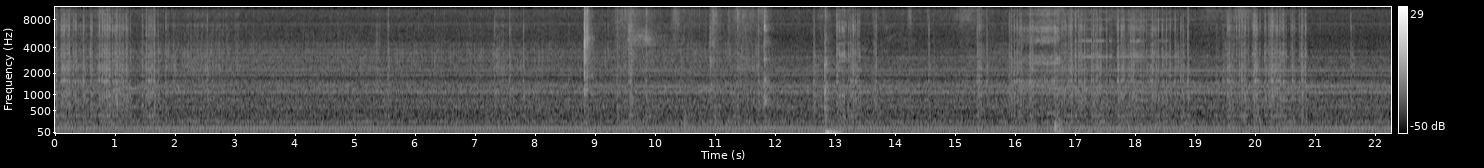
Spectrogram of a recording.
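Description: A computer fan hums and whirs steadily close by.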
